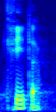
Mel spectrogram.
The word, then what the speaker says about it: Greta: In German, we say Greta. Greta.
